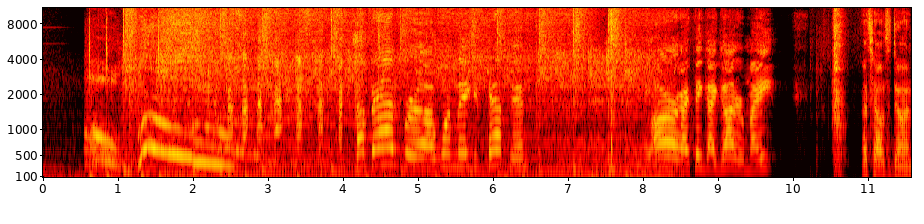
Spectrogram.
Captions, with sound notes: -Oh! -Whoo! [laughs] Not bad for a one-legged captain. Argh. I think I got 'er, mate. That's how it's done.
